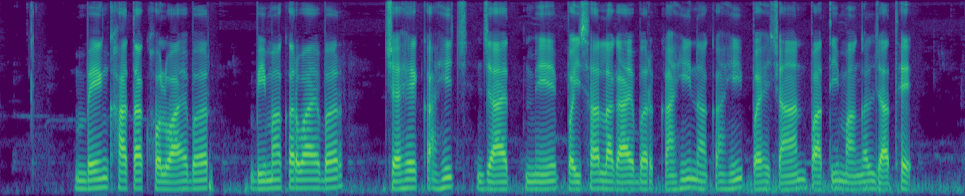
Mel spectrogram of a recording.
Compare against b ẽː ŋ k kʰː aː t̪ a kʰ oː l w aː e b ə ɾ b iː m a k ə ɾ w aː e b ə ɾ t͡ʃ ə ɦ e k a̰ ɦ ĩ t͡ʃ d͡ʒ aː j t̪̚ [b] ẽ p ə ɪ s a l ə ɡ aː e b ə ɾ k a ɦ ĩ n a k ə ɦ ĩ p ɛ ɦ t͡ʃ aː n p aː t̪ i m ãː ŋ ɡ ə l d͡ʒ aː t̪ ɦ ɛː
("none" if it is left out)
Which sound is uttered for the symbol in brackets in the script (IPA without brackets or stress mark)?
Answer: m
